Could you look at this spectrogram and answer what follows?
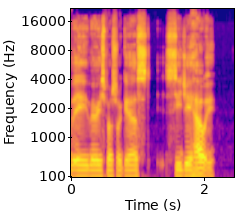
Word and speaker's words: Howey: What did you say? You said Howie. Yeah, you got it.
